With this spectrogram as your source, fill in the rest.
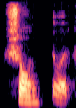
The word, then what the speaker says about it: chanteur: Now let's look at over here at chanteur. Chant is one syllable and ter is your next syllable.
